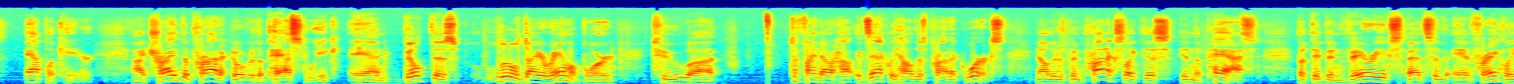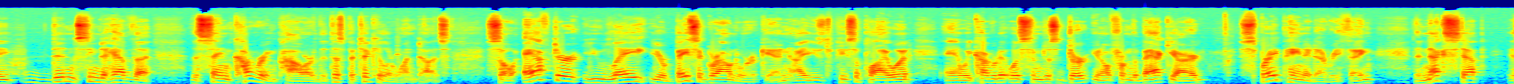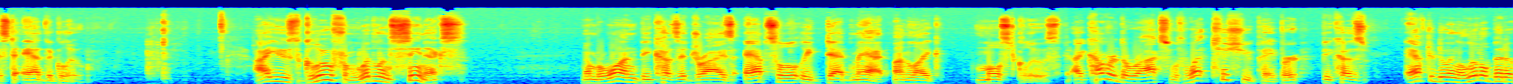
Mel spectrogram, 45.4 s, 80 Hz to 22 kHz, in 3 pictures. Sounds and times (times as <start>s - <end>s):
Speech: 0.0s - 31.2s, 31.8s - 35.0s, 36.1s - 45.4s.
